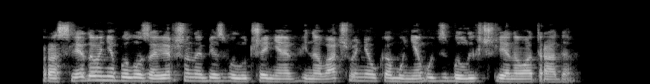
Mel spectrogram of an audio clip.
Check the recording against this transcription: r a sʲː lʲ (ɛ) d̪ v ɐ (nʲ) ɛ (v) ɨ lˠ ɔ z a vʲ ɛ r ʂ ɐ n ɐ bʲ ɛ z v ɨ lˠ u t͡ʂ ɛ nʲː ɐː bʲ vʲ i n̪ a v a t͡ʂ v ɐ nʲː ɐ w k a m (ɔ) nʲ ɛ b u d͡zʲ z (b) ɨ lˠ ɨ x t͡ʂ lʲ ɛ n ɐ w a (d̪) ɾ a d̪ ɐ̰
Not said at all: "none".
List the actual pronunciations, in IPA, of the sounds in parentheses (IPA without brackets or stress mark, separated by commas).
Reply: ɛ, nʲː, b, u, b, t̪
